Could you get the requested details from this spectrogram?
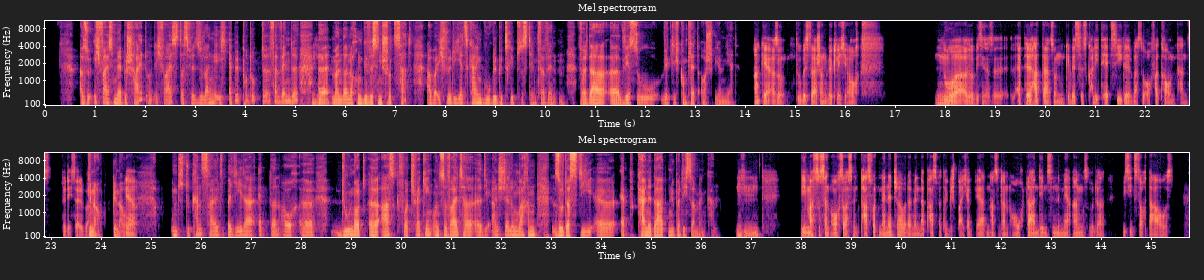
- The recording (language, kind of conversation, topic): German, podcast, Wie gehst du mit deiner Privatsphäre bei Apps und Diensten um?
- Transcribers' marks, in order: in English: "Do not, äh, ask for Tracking"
